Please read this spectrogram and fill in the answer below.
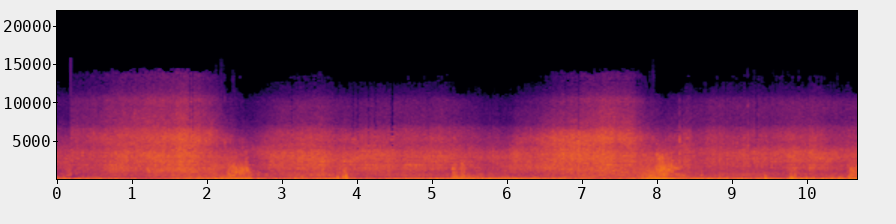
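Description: Wind buffeting a skier's action-camera microphone during a fast run, a steady loud rush with a heavy low rumble. Swells of skis scraping and carving on groomed snow come every few seconds as the turns are made.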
